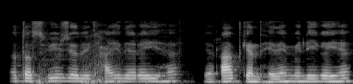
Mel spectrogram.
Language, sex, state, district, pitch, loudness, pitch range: Hindi, male, Bihar, Patna, 140 Hz, -21 LUFS, 135-145 Hz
